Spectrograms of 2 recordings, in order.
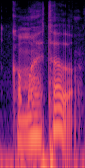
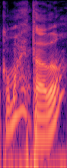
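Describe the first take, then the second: First: ESTADO settling down at the end; falling tone on ESTADO. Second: ESTADO louder, high and swung upward; rising tone on ESTADO. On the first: Coach showing the right way, ESTADO falling. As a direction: let ESTADO drop, assured and contained. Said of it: "Suena mucho mejor". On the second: Coach showing the wrong way, ESTADO rising high. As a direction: lift HAS ESTADO high like an overeager question. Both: Shown as a demonstration.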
